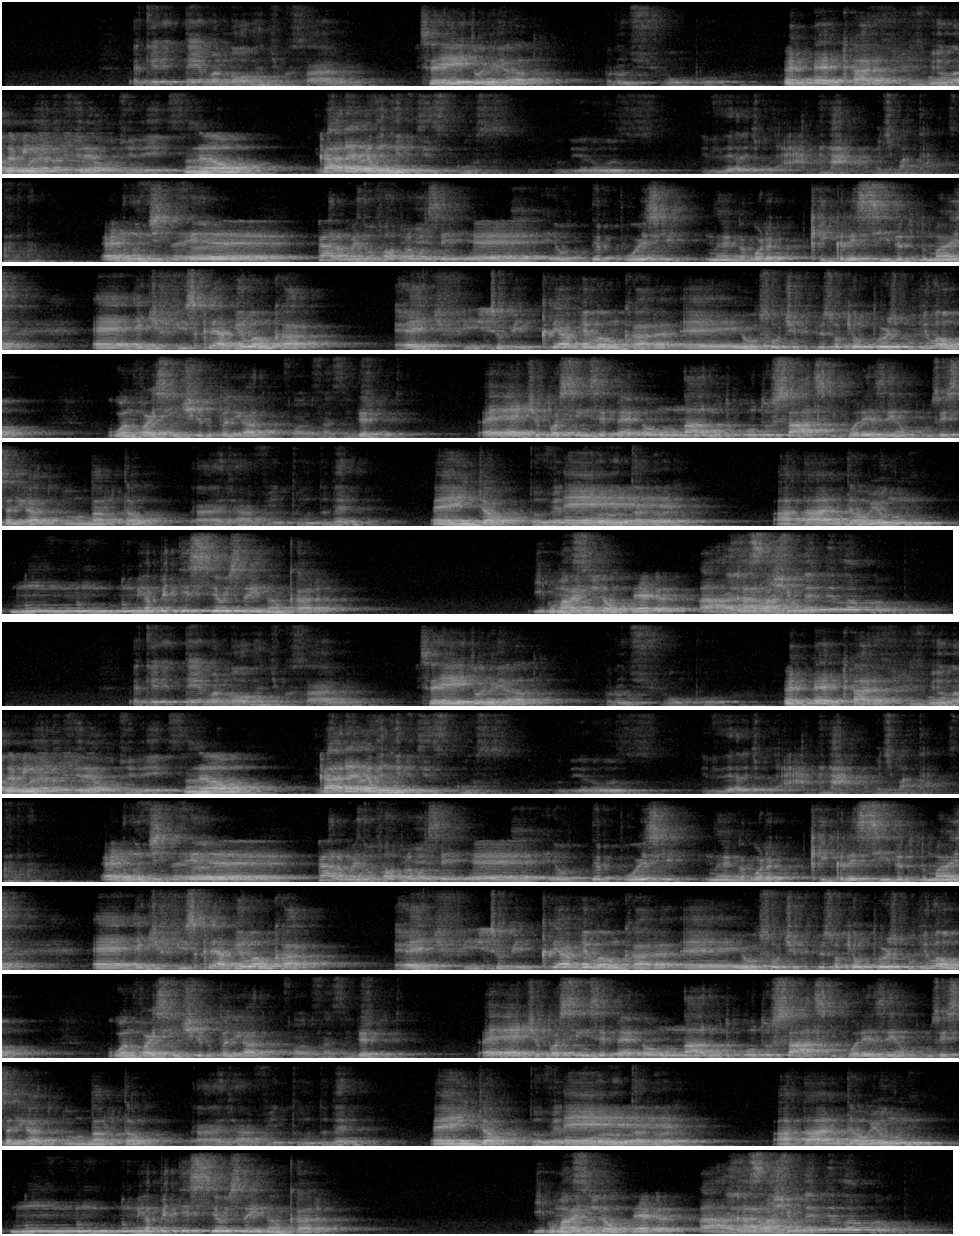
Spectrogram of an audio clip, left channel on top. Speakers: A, on the left; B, on the right.
A: Daquele tema nórdico, sabe?
B: Sei, tô
A: Aí
B: ligado. <laughs>
A: broxou um pouco.
B: É, cara,
A: Os, os vilão
B: eu vou ser
A: não
B: bem
A: era
B: sincero.
A: vilão direito, sabe?
B: Não.
A: Eles
B: Cara,
A: não faziam
B: é um.
A: aquele discurso super poderoso. Eles eram tipo, ah, <laughs> vou te matar. <laughs>
B: É,
A: Era
B: não
A: assim,
B: te. É...
A: sabe?
B: Cara,
A: Era muito
B: mas eu vou
A: feio.
B: falar pra você. é, Eu, depois que. Né, agora que crescido e tudo mais. É, é difícil criar vilão, cara.
A: É,
B: É difícil vi- criar vilão, cara. É, eu sou o tipo de pessoa que eu torço pro vilão, quando faz sentido, tá ligado?
A: quando faz sentido.
B: Cê- É, tipo assim, você pega um Naruto contra o Sasuke, por exemplo. Não sei se tá ligado do Narutão.
A: Ah, já vi tudo, né?
B: É, então.
A: Tô vendo
B: É...
A: Boruto agora.
B: Ah, tá. Então, eu não, não, não, não me apeteceu isso daí, não, cara. E-
A: Como
B: mas
A: assim?
B: então, pega. Ah,
A: Mas
B: cara,
A: o Sasuke
B: eu achei. um-
A: não é vilão, não, pô.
